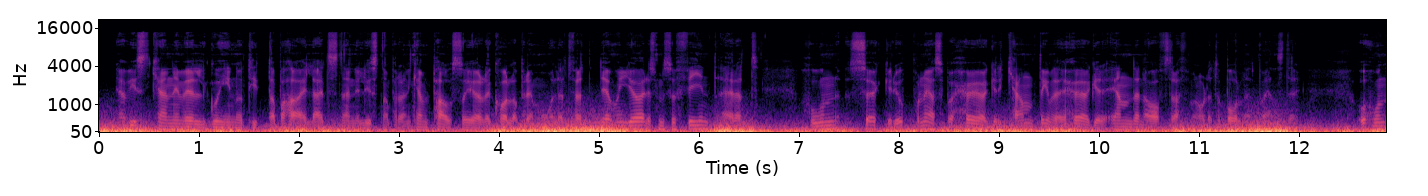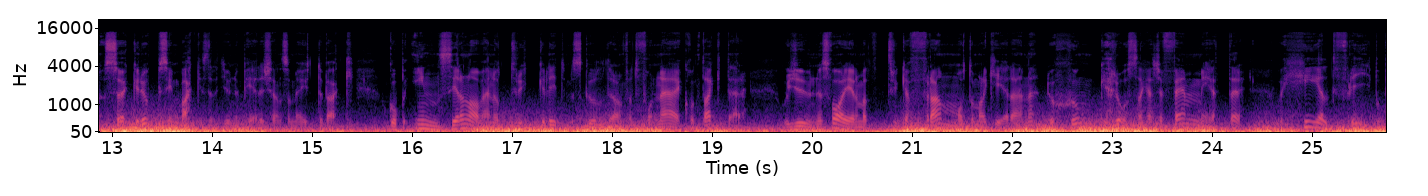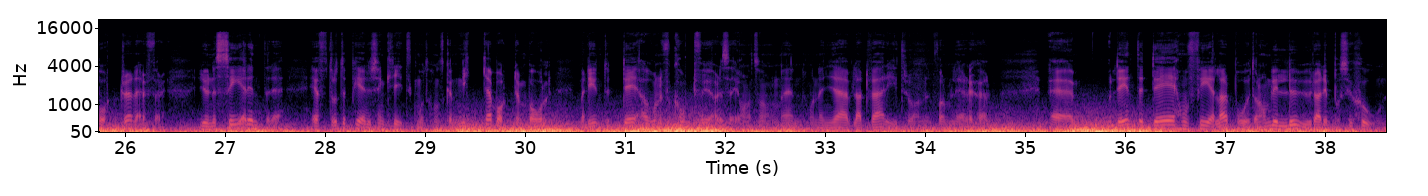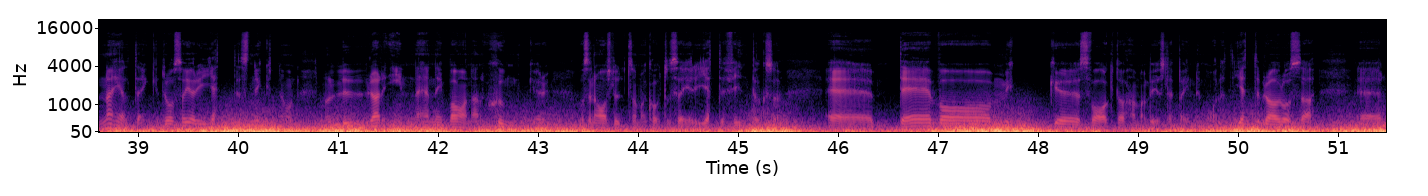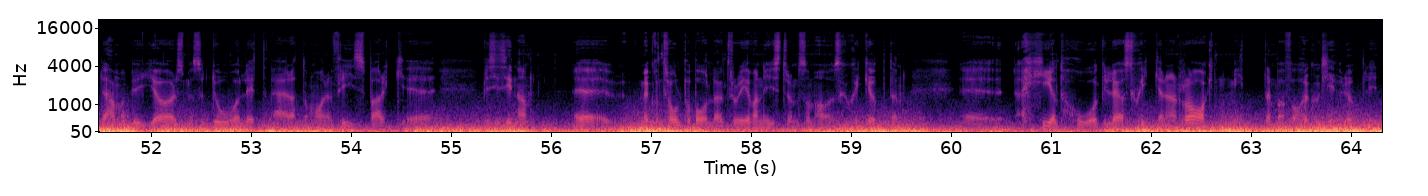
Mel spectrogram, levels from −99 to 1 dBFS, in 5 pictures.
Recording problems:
wind noise on the microphone; heavy; 1 dB above the speech

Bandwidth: 14 kHz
